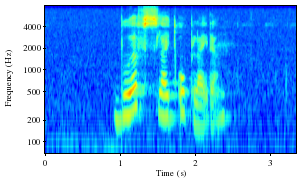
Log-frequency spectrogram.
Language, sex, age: Afrikaans, female, 19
